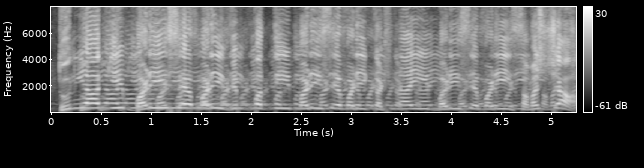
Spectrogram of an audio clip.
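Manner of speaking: each बड़ी से बड़ी stressed, starting high and easing down; oratory build. Acted. Host lists every hardship a mother's blessing beats, rhetorical build. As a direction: hammer each बड़ी from the top.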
